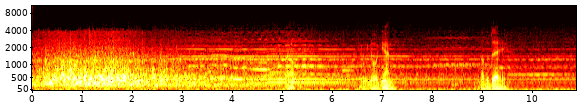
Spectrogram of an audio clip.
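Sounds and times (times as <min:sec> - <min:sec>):
sea water rushing against a submarine hull: 0:00.0 - 0:06.8
low tonal hum: 0:00.0 - 0:10.8
speech: 0:09.1 - 0:09.6.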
